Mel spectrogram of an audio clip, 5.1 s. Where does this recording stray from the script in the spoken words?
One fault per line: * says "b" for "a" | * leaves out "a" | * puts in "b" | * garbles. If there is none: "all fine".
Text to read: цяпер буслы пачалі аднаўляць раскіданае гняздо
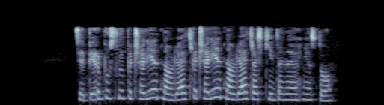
* puts in "пачалі аднаўляць"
